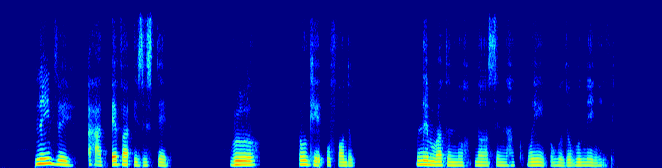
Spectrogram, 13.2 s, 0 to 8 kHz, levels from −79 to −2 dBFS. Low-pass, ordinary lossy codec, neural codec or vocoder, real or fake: 7.2 kHz; none; codec, 16 kHz in and 24 kHz out, 0.6 kbps, FocalCodec, streaming, 2048 codes; fake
